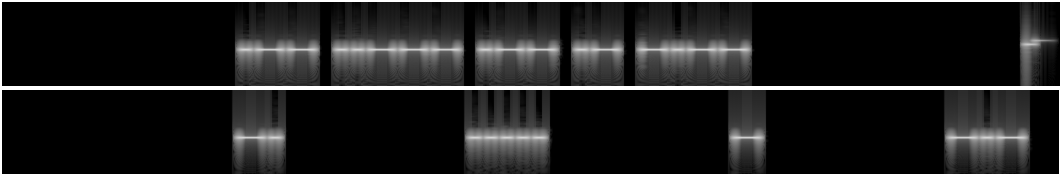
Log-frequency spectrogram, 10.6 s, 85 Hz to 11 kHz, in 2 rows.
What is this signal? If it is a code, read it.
Morse code, heard as a keyed tone, about 30 wpm, spaced as for 14 wpm, 700 Hz. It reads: W2WAY N5TK
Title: USA Call Signs - 8x Character Spacing - 30wpm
